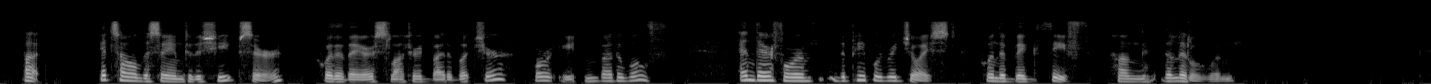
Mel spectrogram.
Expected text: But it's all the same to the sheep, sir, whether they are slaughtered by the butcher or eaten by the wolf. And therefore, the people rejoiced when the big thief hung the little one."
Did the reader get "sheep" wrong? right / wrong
right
